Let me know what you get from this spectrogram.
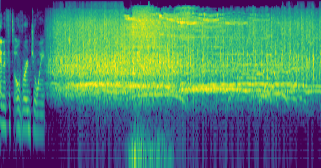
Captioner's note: audience applauding and cheering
